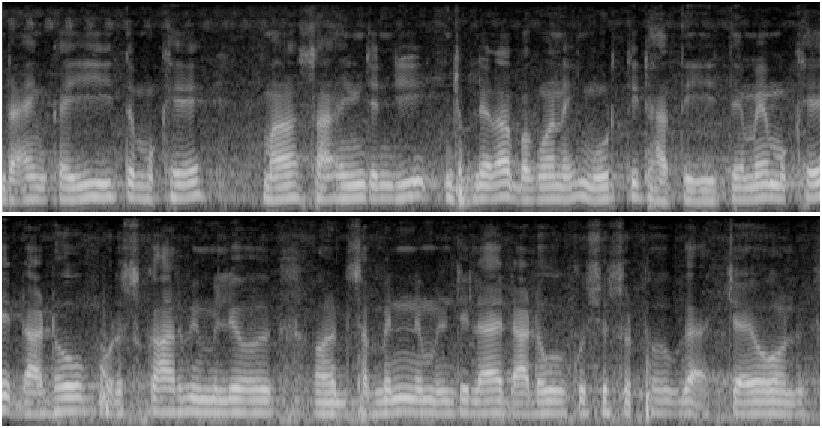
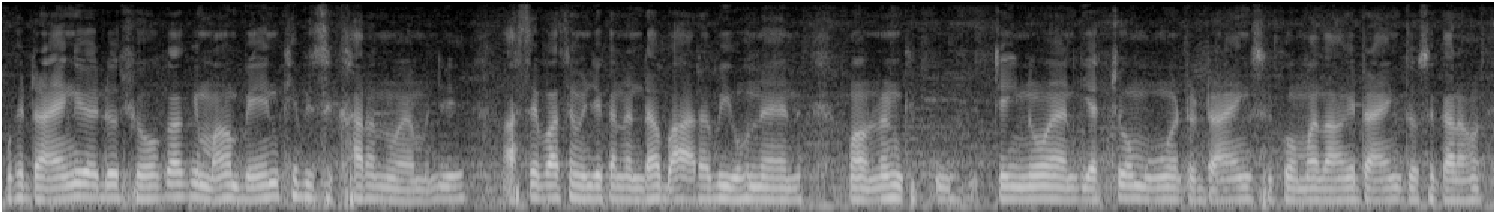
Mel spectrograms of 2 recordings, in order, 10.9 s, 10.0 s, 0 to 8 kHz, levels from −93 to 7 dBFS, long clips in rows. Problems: constant background noise, echo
